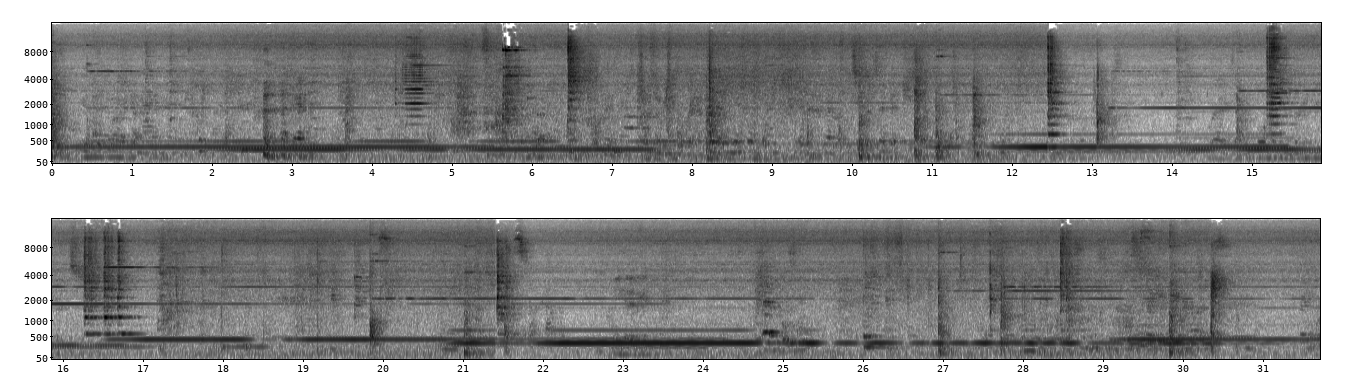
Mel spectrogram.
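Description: Several tuning forks ringing at once: steady pure tones at a few different pitches that overlap, fade and start again as the forks are struck anew, with sharp taps from the strikes. The forks are held next to plastic tubes tuned to match, which resonate and make a fork louder only when its pitch matches the tube's.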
